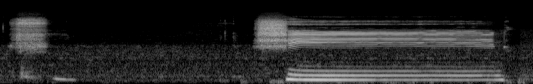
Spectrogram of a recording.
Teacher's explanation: زبان کا درمیان اور تالو کے درمیان سے ادا ہوگا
